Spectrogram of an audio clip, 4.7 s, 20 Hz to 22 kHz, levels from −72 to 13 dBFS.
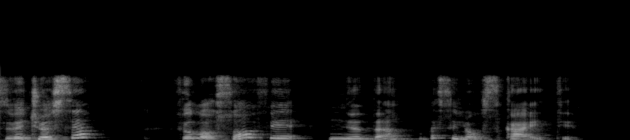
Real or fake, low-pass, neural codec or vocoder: real; 9.9 kHz; none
